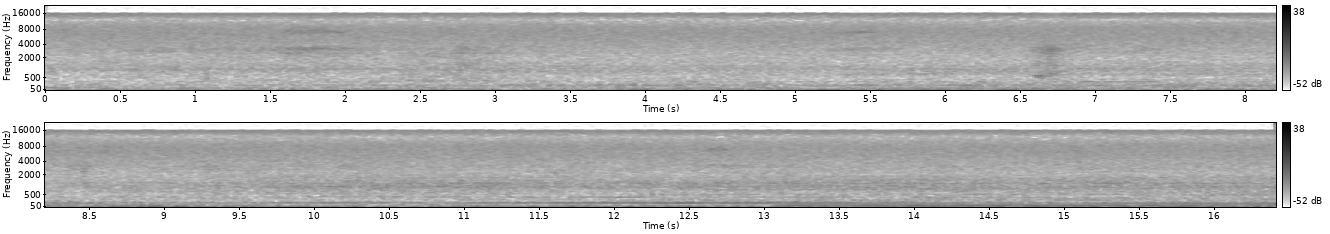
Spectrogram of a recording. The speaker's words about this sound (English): You know, this person that hears the traffic.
